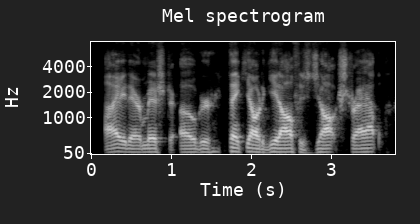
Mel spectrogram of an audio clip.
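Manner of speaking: homemade put-on West Virginia accent. Quoting a commenter from the comment section: West Virginia accent. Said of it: "That was my best West Virginia accent".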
